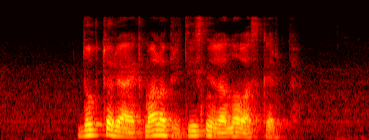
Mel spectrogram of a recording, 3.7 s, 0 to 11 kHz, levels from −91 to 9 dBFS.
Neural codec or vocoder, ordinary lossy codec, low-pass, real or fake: none; none; 7.2 kHz; real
